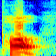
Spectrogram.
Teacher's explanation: तो देखिए क थोड़ा सा, व, च एकदम थोड़ा सा वायु निकलता है, लेकिन थ को आप बोलिए थ, तो ज़्यादा वायु बाहर निकल रहा है, तो आपका थ हो जाएगा महाप्राण।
